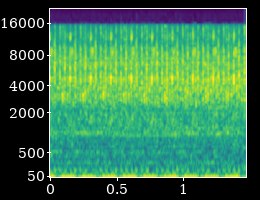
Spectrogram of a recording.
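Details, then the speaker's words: Ford Fiesta with cylinder 1 misfire code, idling low and lumpy with a stumbling beat; compression test read only about 20 psi on cylinder one. "that was cylinder - that was cylinder three that was still in the four and cylinder one was not even it was reading twenty psi"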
